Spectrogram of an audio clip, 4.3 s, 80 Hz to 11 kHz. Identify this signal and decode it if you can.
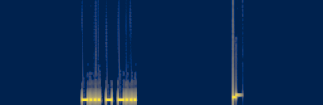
Morse code, heard as a keyed tone, about 44 wpm, 700 Hz. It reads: BTB
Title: All Cut Numbers - 3-Digit 45wpm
